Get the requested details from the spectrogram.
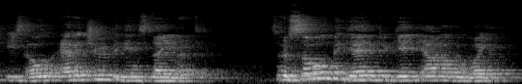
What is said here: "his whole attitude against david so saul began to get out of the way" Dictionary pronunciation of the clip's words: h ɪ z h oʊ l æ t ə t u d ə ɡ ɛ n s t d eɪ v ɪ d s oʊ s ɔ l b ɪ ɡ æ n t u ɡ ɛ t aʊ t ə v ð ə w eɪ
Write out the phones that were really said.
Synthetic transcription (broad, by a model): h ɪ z h oʊ l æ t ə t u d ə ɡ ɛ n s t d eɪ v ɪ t s oʊ s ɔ n b ɪ ɡ æ n t u ɡ ɛ t aʊ t ə v ð ə w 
